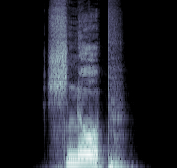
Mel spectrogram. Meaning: first/third-person singular preterite of schnauben
- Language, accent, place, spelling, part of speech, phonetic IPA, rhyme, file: German, Germany, Berlin, schnob, verb, [ʃnoːp], -oːp, De-schnob.ogg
